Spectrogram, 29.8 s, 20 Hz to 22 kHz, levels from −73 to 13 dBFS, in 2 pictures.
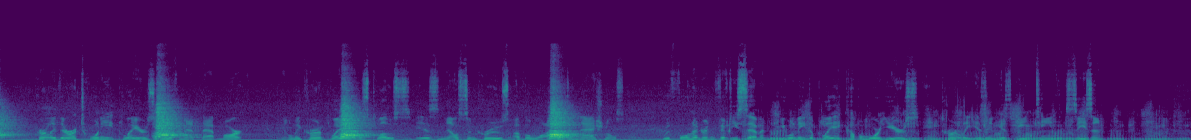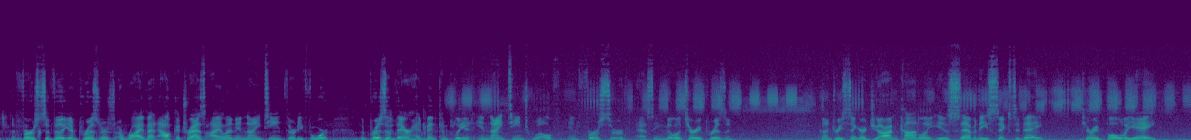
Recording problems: animal sounds; very loud; throughout; 4 dB above the speech

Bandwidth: 15 kHz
